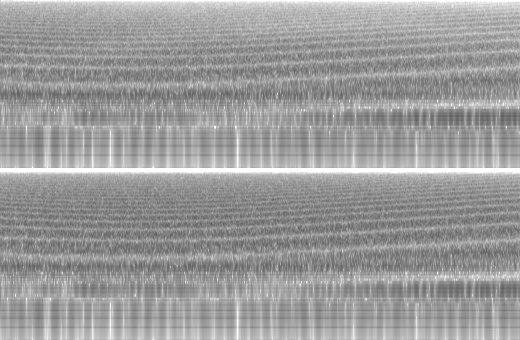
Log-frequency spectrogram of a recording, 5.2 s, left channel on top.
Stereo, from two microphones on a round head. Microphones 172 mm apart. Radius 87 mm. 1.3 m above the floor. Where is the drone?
25° right (ahead or behind); by 5.2 s 70° right (ahead or behind).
